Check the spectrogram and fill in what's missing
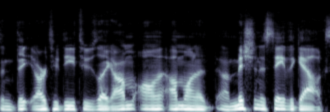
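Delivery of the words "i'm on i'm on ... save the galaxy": plain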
